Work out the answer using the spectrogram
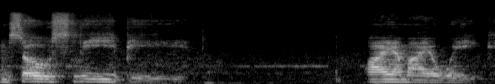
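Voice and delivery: put-on creaky, aged, old-sounding tree voice. Playing a tree that has suddenly begun talking, in a creaky old tree voice. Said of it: "in a creaky old voice".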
